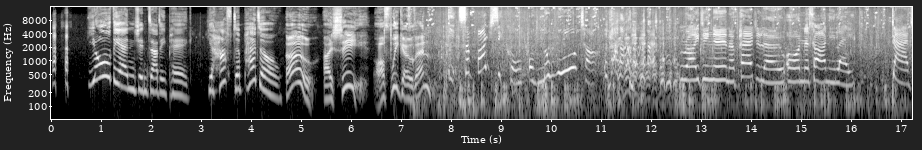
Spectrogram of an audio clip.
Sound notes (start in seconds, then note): 0.0 laughs; 11.0 all laughing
